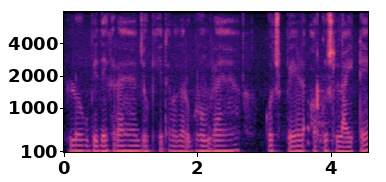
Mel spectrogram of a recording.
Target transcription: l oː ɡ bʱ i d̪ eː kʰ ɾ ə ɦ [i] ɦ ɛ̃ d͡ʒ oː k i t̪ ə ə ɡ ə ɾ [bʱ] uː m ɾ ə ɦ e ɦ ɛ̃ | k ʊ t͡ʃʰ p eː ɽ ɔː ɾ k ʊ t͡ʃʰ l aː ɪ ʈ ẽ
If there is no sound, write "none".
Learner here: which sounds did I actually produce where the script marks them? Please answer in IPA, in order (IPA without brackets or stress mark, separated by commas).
e, ɡʱ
